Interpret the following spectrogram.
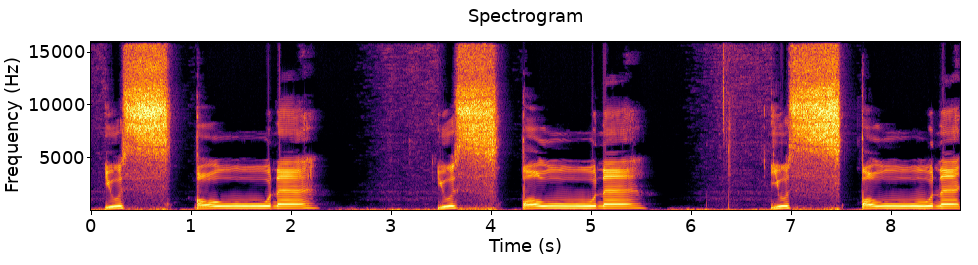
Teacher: sin sukunnya nggak boleh terputus, nggak boleh memantul.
